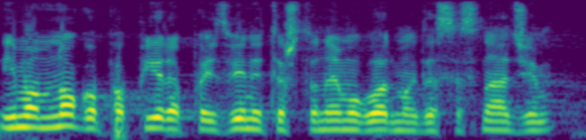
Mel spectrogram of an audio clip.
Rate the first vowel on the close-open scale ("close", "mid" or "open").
close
